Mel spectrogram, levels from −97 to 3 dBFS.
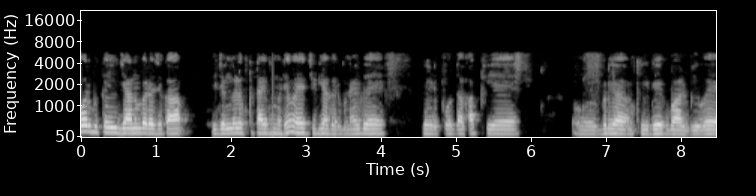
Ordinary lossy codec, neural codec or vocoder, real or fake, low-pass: none; none; real; 5.4 kHz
